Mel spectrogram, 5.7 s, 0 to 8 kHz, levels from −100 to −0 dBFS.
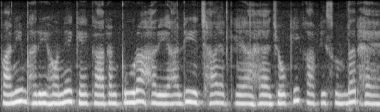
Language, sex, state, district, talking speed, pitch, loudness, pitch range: Hindi, female, Jharkhand, Sahebganj, 155 wpm, 240 Hz, -13 LUFS, 235-255 Hz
